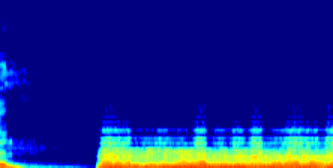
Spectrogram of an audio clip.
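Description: Logic Pro X's Alchemy synthesizer playing a layered soundscape patch as sustained chords: a dense, steady synth pad that comes in abruptly a little over half a second in.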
